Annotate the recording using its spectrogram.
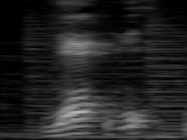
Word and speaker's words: Wallen: And we will be back next week with SNL's return with Jason Bateman and Morgan Wallen. – Wallen. – Is that how we say it? Wallen. – Yep. Wallen. Wallen.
